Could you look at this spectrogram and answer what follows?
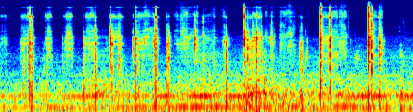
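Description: Faint metallic scraping and clicking as threaded metal sections of a custom lightsaber hilt are twisted apart, with small sharp taps and rubbing sounds up close.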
